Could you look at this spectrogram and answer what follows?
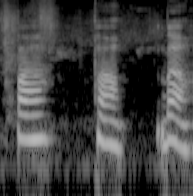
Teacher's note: ऐसे वर्ण हैं जो ओठ यानी ओष्ठ, होठ को छूकर ये ध्वनियाँ बाहर आती हैं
